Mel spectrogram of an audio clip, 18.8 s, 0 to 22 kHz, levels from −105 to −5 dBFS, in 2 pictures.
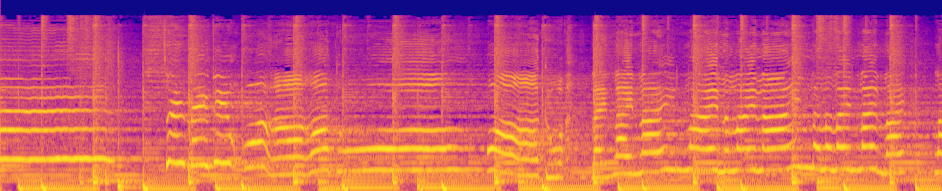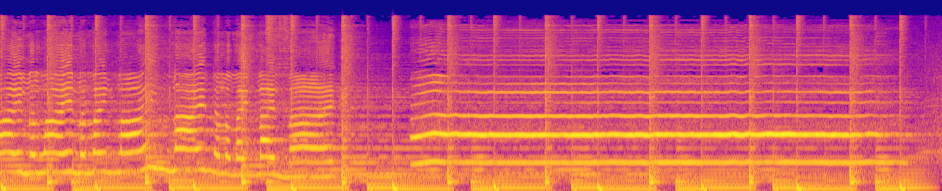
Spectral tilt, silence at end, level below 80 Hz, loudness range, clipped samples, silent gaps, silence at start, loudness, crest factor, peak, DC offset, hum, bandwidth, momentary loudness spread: -4.5 dB/octave; 0 s; -22 dBFS; 3 LU; under 0.1%; none; 0 s; -13 LUFS; 12 dB; 0 dBFS; under 0.1%; none; 16 kHz; 7 LU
